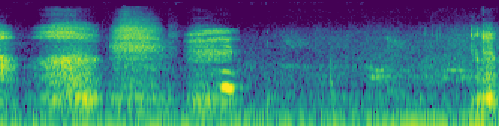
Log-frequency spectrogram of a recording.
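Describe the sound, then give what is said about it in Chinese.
Soft snoring from someone in a deep sleep: three breathy, rasping breaths in a slow, steady rhythm, then a quieter stretch of faint breathing near the end. “是的，他现在这是很熟呢，都有点打呼噜的迹象了。”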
